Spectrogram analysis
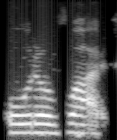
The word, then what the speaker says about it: au revoir: will use this word au revoir. AU. O AU is pronounced with the sound O.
